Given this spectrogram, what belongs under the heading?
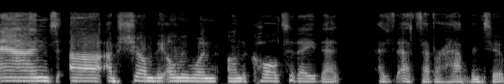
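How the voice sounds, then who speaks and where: A woman with a New York accent at a very deep, low pitch, moderate pace and ordinary pitch variation, in a dry, close sound with no echo. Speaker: leadership keynote speaker. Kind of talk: interview conversation.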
